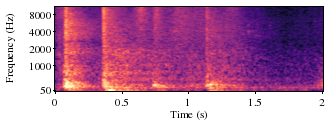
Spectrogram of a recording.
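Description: Two grapplers in gis moving on a foam mat as one sits up and bumps the other forward: two sharp thumps in the first half second, the partner's hand posting on the mat, then a few softer thumps and cloth rustles.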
